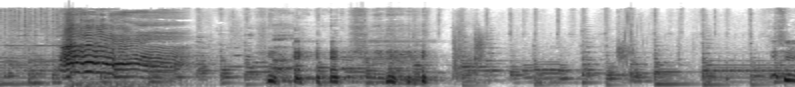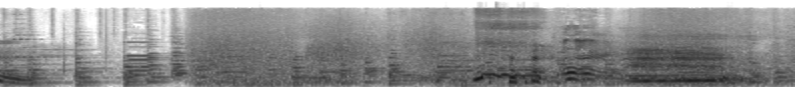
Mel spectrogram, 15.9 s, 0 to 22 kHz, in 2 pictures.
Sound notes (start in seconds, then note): 0.5 Fuu2 screams; 2.6 Luke laughs; 7.7 Fuu2 chuckles; 12.6 Fuu2 yells, Luke laughs; 15.7 both yell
